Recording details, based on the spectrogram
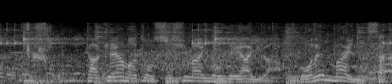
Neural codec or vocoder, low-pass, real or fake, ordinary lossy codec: none; 7.2 kHz; real; none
